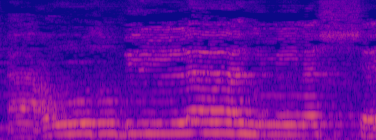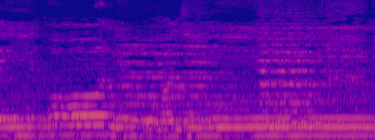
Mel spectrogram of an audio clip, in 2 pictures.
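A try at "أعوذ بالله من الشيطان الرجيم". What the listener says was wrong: নিররাজিম, নিররাজিম না, দ্রুত না, ধীরে। নিররাজিম।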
